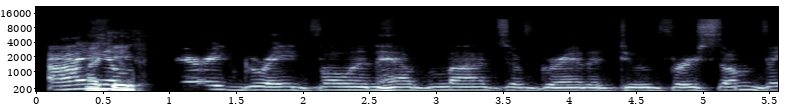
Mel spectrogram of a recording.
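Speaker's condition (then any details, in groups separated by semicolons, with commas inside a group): ALS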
